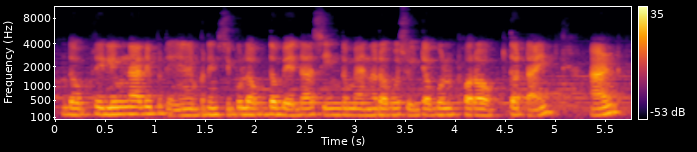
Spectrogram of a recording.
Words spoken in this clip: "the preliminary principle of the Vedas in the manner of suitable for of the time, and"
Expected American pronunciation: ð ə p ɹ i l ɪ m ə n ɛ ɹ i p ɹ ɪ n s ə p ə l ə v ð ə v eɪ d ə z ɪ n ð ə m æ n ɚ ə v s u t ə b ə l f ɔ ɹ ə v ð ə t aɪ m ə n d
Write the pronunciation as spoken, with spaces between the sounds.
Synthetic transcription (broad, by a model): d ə p ɹ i l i m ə n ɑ ɹ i p ɹ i n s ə p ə l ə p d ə b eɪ d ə s ɪ n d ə m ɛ n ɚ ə b s u t ə b ə l p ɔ ɹ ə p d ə t aɪ m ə n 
